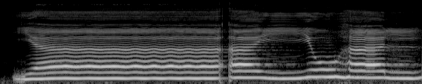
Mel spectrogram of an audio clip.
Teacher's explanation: Ya tasydid dibaca dengan naber. Jadi kita agak naikkan intonasi kita.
